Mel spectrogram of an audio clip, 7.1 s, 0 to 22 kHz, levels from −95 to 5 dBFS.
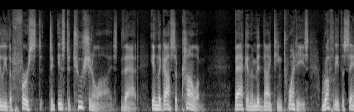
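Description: No technical faults can be heard anywhere in the recording. The speech continues without any audible break or disturbance in the signal.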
